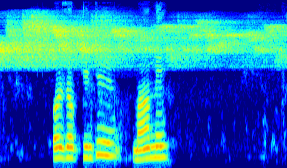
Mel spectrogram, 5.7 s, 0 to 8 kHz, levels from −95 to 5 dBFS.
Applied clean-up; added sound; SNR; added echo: none; Bird vocalization, bird call, bird song; 1 dB; none.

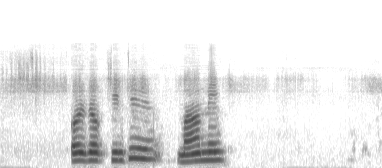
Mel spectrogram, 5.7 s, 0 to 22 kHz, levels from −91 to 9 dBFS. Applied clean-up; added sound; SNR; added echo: neural separator model SepFormer DNS4.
